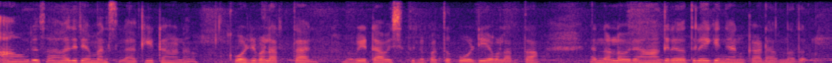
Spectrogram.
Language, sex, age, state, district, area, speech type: Malayalam, female, 30-45, Kerala, Alappuzha, rural, spontaneous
